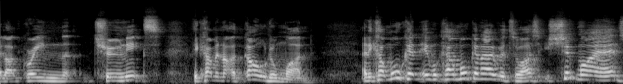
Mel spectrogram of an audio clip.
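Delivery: ordinary talk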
